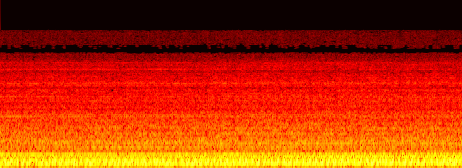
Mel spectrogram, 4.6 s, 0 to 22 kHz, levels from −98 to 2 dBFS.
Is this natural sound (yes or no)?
yes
